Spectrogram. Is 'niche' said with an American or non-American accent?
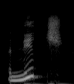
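American. Niche is said the American way.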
